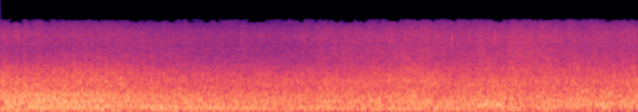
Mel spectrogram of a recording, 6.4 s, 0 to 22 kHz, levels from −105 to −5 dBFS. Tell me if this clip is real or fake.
real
